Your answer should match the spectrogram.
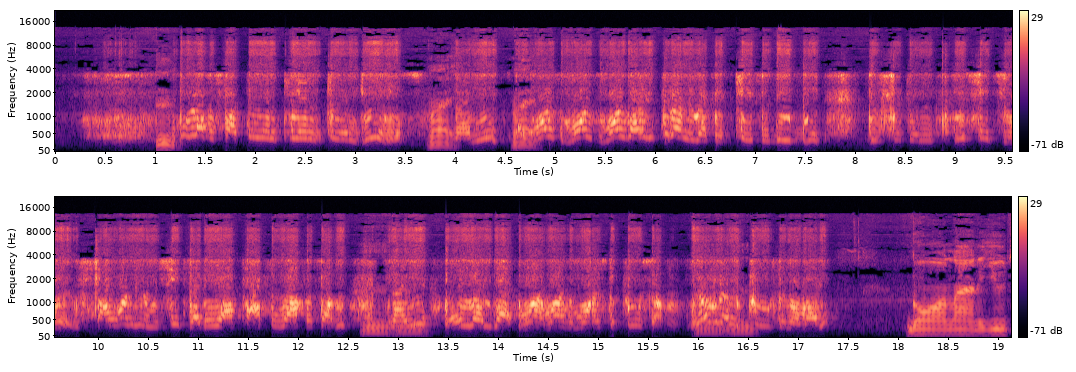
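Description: Continuous talking heard through a thin, narrow-band line that sounds like a phone or radio, with brief pauses about four and thirteen seconds in.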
